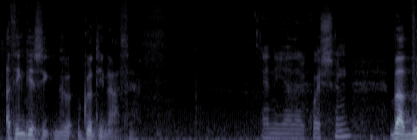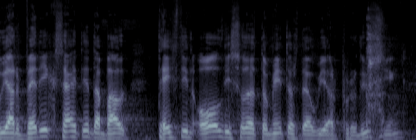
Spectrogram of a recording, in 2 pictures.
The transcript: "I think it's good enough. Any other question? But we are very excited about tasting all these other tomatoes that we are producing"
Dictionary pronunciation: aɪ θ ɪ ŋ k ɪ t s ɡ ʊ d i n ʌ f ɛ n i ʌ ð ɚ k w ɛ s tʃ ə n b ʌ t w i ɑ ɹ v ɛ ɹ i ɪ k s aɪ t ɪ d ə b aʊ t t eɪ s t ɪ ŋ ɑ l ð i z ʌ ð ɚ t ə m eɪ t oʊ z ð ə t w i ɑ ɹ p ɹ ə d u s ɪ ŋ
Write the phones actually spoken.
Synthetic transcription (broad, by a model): aɪ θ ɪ ŋ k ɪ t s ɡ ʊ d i n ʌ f ɛ n i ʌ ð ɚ k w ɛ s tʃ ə n b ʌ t w i ɑ ɹ v ɛ ɹ i ɪ k s aɪ t ɪ d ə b aʊ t t eɪ s t ɪ ŋ ɑ l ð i s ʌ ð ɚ t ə m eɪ t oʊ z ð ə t w i ɑ ɹ p ɹ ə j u s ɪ ŋ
